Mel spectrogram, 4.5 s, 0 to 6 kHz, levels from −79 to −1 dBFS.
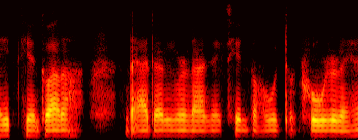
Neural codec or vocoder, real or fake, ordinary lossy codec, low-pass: codec, 16 kHz, 0.5 kbps, FunCodec, trained on LibriTTS, 25 frames a second; fake; none; 5.4 kHz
